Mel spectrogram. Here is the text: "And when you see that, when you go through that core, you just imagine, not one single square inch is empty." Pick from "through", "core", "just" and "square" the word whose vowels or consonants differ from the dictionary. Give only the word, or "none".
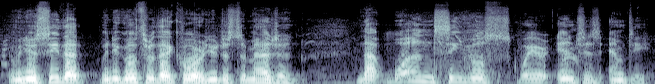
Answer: none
